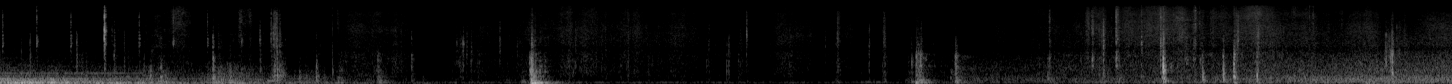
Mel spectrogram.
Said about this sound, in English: I was still recording as I stepped out of the car. This section is the final few moments of the longer recording from my mobile.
